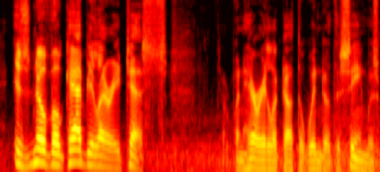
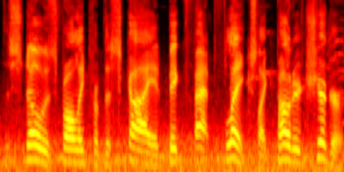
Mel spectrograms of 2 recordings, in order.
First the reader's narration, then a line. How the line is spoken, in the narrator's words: groaned Harry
